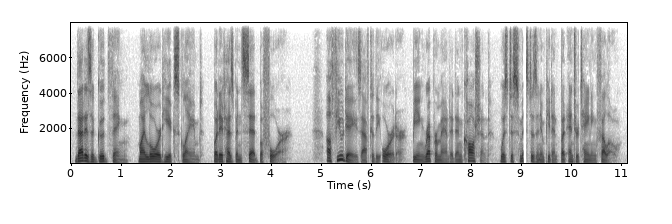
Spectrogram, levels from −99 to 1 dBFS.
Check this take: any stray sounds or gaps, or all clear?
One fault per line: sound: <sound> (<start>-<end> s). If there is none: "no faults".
sound: dropout (9.0-9.1 s)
